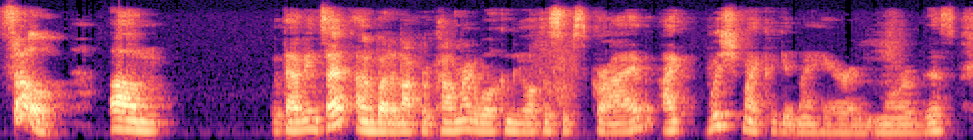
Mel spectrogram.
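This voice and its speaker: This man has a plain, everyday voice, pitched fairly high. He talks at a moderate pace. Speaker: video blogger. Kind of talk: casual monologue vlog.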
